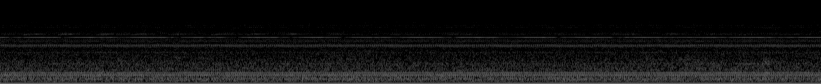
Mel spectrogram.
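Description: Steady electrical hum with hiss: background noise of the recording with a few constant high tones, unchanging throughout.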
